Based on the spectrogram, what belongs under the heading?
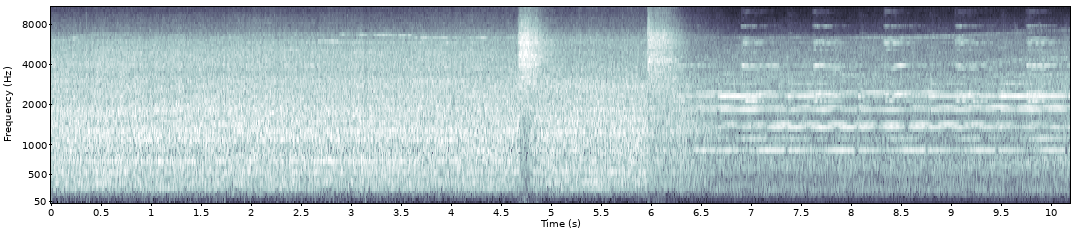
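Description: Caltrain commuter train passing close by, a loud steady rush of wheels on rails, with two sharp knocks about five and six seconds in. About seven seconds in, a cut to a quieter scene: the next Caltrain approaching, with several steady ringing tones.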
